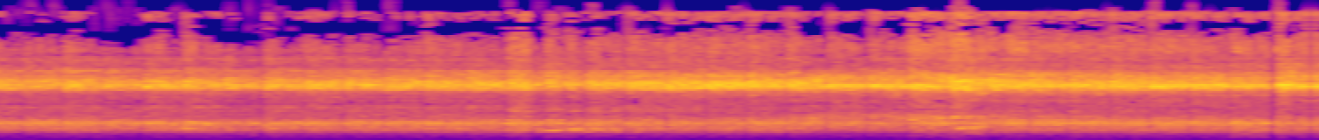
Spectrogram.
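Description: Ghost box (spirit box) radio sweeping across stations, giving loud, steady radio static hiss.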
